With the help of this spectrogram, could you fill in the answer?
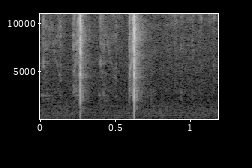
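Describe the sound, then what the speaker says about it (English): Stainless steel scissors from a starter household tool set, snipped twice: two short, crisp metallic clicks about a third of a second apart, close and alone against quiet room tone. "I have some scissors here. These are stainless steel."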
